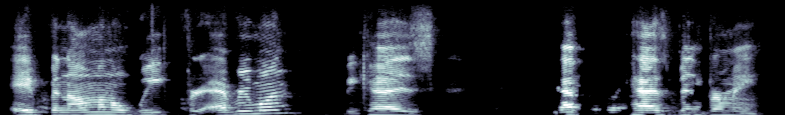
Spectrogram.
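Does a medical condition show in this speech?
Yes: traumatic brain injury.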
